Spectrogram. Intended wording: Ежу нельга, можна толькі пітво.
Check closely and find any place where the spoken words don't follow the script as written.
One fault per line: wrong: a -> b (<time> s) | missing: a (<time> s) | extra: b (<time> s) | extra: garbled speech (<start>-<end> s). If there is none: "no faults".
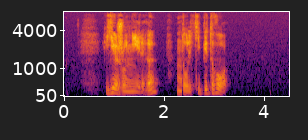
missing: можна (1.8 s)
